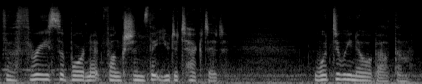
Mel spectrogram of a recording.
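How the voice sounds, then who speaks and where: A woman's voice: mid-range voice, brisk, darkish tone, soft background music, natural voice. An actress playing a determined, pragmatic young woman hero in a game, talking in a direct, businesslike way. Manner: plain-spoken, direct, businesslike. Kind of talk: scripted game cutscene dialogue.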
